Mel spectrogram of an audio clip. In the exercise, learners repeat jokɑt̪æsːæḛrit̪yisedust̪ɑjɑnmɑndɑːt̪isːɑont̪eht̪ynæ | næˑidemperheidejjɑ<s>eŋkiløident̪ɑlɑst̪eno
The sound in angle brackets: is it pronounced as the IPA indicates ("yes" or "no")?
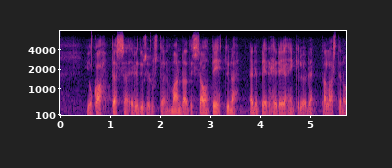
no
